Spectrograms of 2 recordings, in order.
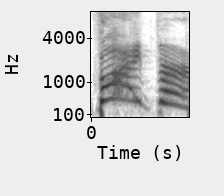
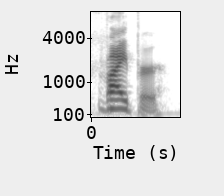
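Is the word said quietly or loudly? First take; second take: loudly; quietly. First: The word is said loudly, with more energy. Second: The word is said at normal, quiet volume.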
